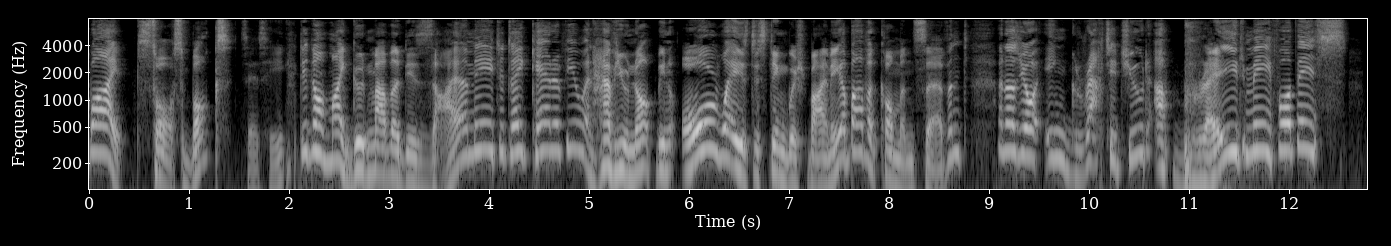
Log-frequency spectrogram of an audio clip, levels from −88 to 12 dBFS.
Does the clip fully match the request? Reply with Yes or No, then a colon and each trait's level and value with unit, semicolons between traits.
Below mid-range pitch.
No: high, 225 Hz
